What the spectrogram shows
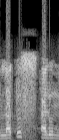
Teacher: اور لتسألن یہاں سین ہے، سین میں سختی یعنی سیٹی کی آواز پیدا ہوگی. اور لتسألن حمزہ ہے، لتسألن تو اس کو علن عین کی آواز میں نہیں پڑھیں گے بلکہ حمزہ کو سختی کے ساتھ ادا کریں گے.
